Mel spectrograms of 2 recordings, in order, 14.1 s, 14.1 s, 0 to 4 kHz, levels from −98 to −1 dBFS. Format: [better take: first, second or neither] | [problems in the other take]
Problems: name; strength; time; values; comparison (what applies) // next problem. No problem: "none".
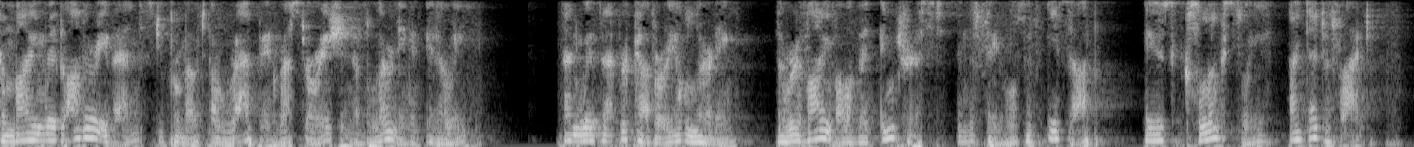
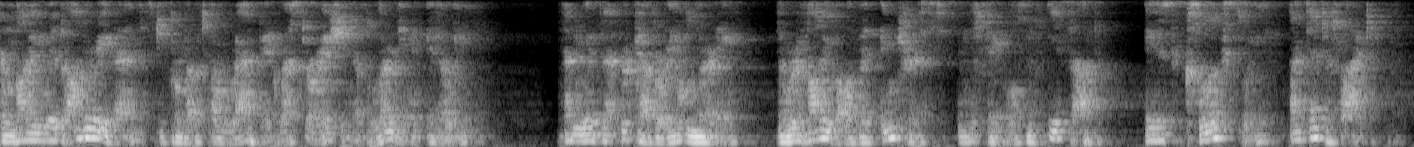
first | room echo; dies away in 0.6 s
